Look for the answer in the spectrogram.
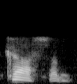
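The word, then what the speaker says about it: Кассам: Это по поводу палестинских ракет «Касом». Правильное ударение на первый слог. Там звук «К», который передается буквой «Q». Значит, в латинском воспроизведении.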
